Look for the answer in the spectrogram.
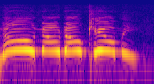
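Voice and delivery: high, loud, terrified scream. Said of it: "he screamed".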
